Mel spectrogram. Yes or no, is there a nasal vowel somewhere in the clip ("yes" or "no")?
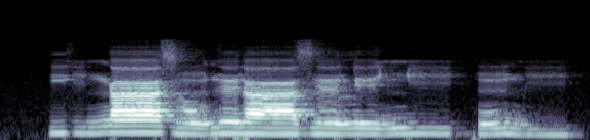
yes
